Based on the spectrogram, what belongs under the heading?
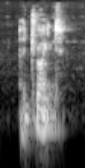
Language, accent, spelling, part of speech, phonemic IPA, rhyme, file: English, Southern England, adroit, adjective, /əˈdɹɔɪt/, -ɔɪt, LL-Q1860 (eng)-adroit.wav
- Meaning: deft, dexterous, or skillful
